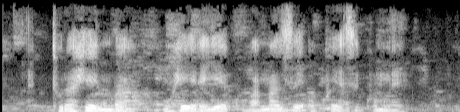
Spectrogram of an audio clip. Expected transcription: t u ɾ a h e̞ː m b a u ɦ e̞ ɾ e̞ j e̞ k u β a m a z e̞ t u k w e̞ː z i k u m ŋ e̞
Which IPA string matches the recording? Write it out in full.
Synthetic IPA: t u ɾ a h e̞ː m b a u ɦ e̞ ɾ e̞ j e̞ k u β a m a z e̞ ʔ u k w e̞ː z i k u m ŋ e̞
